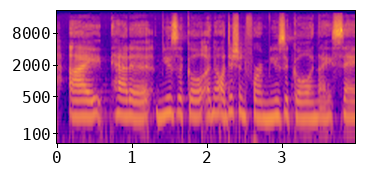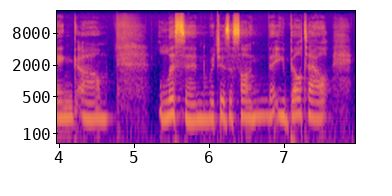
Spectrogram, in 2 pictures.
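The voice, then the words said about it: Slightly raspy voice. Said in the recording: “my voice is a little raspy because I have been singing all day”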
